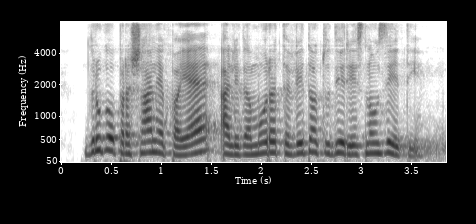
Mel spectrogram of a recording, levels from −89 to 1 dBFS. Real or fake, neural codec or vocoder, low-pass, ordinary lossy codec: fake; codec, 16 kHz, 4.8 kbps, FACodec; none; none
